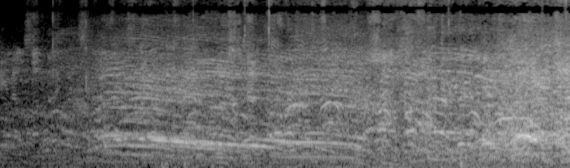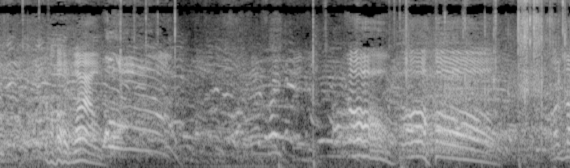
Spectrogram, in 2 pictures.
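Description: A crowd cheers and shouts outdoors, rising loudly.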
